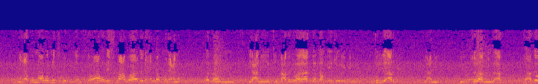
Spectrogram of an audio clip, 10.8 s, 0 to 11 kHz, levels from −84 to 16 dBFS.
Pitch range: 175-240 Hz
